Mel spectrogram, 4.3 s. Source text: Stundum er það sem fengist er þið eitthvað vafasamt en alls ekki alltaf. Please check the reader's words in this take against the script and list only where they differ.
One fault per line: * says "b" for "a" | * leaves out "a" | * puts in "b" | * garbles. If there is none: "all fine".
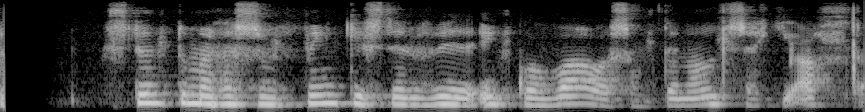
* says "við" for "þið"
